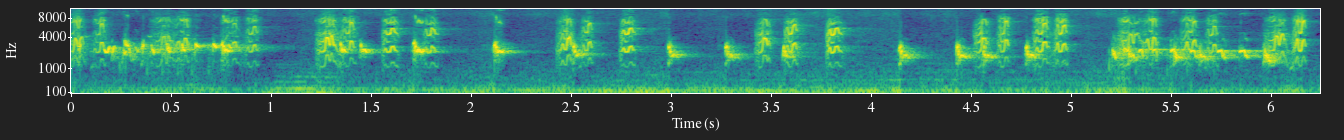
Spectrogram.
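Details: Lure recording of a yellow-vented bulbul's noisy calls, used for trapping: harsh, scratchy chirp bursts about every half second, with slurred notes dipping and rising between them.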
